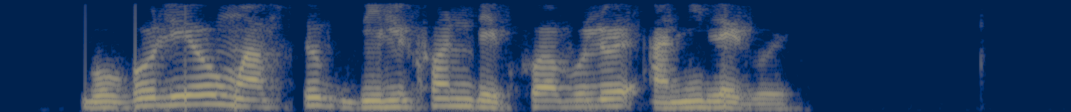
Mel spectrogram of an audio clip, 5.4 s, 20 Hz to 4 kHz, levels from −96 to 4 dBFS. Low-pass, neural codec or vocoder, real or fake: 3.6 kHz; none; real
